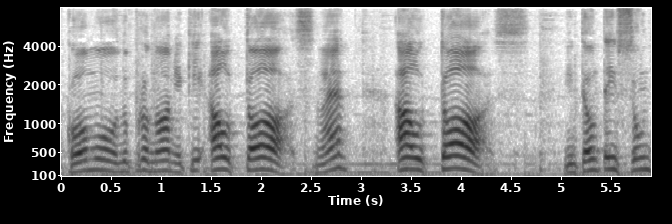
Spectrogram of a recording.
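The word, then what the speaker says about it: αὐτός: Alfa e Y, como no pronome aqui, autós, né? Autós. Então tem som de U aí, né? O Y no ditongo tem som de U, não é?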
